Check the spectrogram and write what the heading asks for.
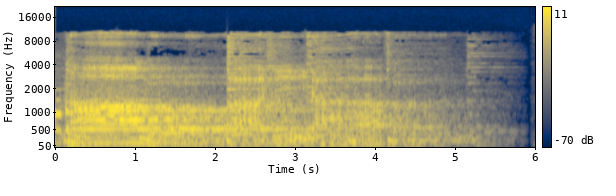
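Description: Buddhist chant music: a chanted melody held in long sustained notes over musical accompaniment, fading out over the last second and a half.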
